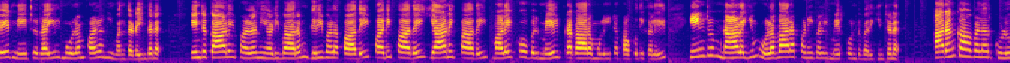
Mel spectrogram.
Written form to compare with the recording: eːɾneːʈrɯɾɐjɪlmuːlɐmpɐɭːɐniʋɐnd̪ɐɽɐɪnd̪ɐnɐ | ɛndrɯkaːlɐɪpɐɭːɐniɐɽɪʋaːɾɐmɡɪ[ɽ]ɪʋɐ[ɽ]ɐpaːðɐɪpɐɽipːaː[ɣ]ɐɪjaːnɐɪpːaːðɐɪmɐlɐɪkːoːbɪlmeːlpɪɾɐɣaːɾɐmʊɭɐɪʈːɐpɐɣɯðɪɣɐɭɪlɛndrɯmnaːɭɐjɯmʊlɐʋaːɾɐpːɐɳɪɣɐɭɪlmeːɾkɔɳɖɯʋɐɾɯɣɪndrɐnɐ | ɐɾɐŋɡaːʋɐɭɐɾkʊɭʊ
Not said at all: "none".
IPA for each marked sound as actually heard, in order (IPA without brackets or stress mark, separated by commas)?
ɾ, ɭ, ð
